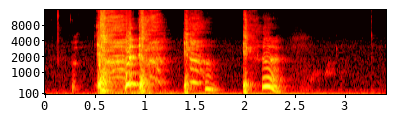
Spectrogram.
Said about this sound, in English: And those of you on the stream heard it. That is what you call a cough. You did not get the pleasure of hearing that.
